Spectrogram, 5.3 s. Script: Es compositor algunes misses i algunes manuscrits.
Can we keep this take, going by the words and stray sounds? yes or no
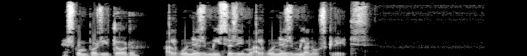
yes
